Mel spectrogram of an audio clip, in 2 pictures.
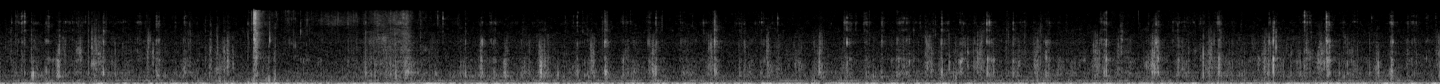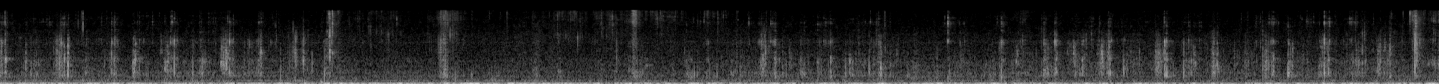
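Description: Close-miked chewing and biting of a battered fried skewer, with irregular crunches and wet crackles that keep up throughout.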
